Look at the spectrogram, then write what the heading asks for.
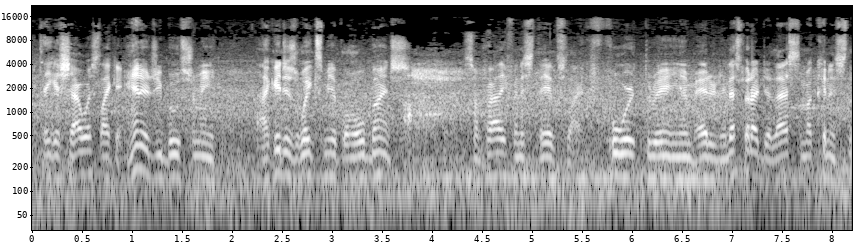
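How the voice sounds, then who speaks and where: Talking very fast, a man is heard with a dry sound with no echo against loud background noise. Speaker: vlogger. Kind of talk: casual vlog chat.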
